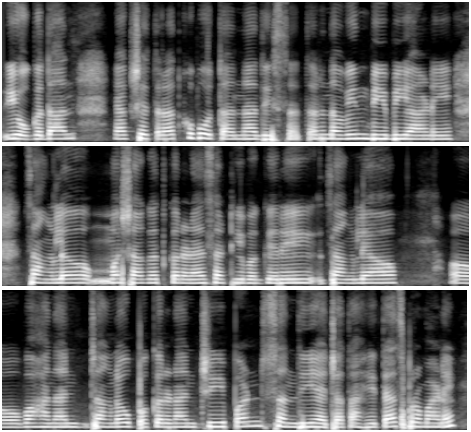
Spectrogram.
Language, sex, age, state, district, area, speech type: Marathi, female, 45-60, Maharashtra, Pune, urban, spontaneous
